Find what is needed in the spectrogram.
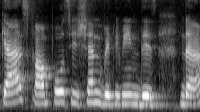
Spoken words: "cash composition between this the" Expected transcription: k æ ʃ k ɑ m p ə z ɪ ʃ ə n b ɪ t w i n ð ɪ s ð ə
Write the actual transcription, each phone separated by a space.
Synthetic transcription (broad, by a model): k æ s k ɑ m p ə s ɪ ʃ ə n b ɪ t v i n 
